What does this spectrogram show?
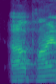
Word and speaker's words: Pyne: Pine is the correct pronunciation. It's Irish.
